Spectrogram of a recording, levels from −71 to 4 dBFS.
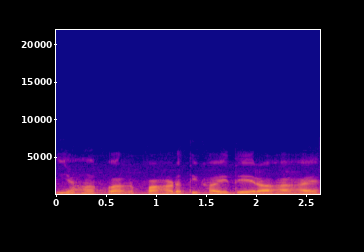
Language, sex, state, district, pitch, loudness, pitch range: Hindi, female, Haryana, Charkhi Dadri, 95 Hz, -19 LUFS, 90-95 Hz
